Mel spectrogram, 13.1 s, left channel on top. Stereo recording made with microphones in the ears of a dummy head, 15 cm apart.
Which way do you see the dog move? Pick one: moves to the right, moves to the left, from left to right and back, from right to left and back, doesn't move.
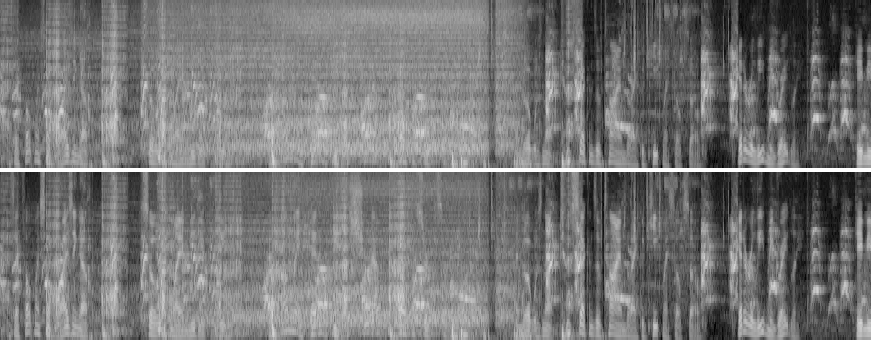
doesn't move.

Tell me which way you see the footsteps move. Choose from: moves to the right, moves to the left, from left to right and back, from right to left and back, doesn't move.
from left to right and back.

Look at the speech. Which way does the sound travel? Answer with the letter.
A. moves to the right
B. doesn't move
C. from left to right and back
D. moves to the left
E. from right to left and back
B.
